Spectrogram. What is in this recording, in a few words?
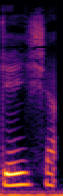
"geisha", female; MISC and SPOKEN WORD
